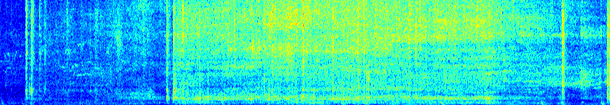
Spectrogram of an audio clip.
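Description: Skateboard wheels rolling on concrete, with a sharp knock about a second and a half in as the board comes down. Loud steady rolling for about three seconds, then fading near the end.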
